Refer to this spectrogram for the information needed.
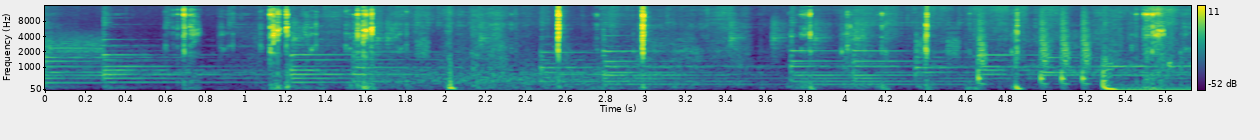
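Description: Scissors snip through a bolt of fabric in a run of crisp, irregular cuts in a room at 8:27 on a Monday morning, while tinny music plays softly from a radio in the background.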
